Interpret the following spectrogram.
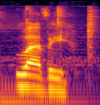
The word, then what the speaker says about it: Levi: her own person now so uh Zach Levy Levi how do you say it is it Levi or Levy Levy Levy Zachary Levy uh it says Kevin feige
